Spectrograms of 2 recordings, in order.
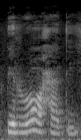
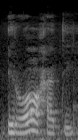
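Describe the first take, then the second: Both takes have the same delivery.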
